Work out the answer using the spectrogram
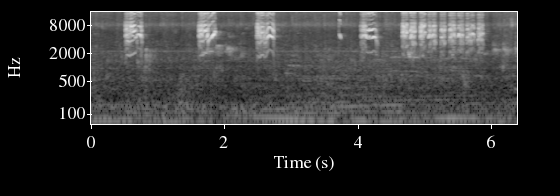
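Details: Ngleper-style sunbird song used as a lure to trigger ngriwik singing: harsh, high-pitched buzzy bursts, spaced at first, then a fast rattling run of quick notes near the end.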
